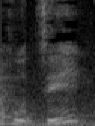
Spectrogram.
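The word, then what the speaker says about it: FTSE: quarterly review futsi itu futsi ditulisnya ftsi Tapi bacanya futsi eh the financial stock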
